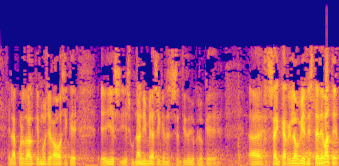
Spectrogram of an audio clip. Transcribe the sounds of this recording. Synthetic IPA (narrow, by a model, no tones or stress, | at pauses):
ḛlakwe̞ɾð̞oalkeemo̞zʝe̞ɣ̞awasike̞ | ese̞sunanĩme̞asikene̞sese̞nt̪ið̞o̞ʝokɾe̞oke̞ | seaeŋkarilawβ̞je̞nest̪e̞ðe̞β̞at̪e̞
